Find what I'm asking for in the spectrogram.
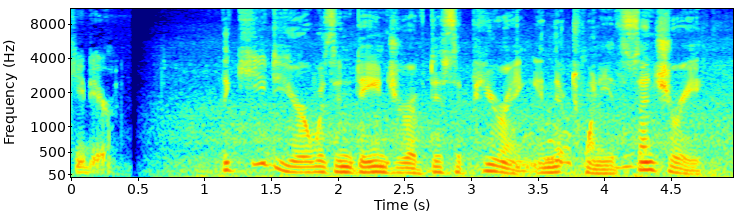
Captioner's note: voice-over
